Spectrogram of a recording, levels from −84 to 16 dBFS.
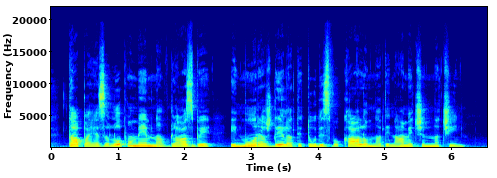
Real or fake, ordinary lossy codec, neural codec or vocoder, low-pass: real; none; none; 19.8 kHz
